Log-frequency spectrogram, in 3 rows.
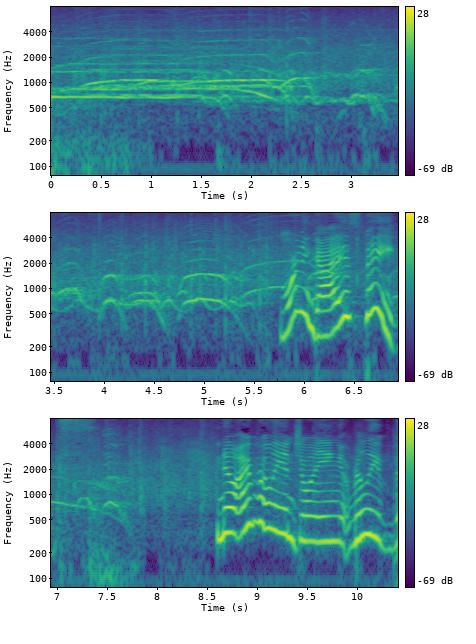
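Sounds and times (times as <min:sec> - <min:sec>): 
audience cheering: 0:00.0 - 0:08.2
audience applause: 0:00.0 - 0:09.2
speech: 0:05.8 - 0:07.3, 0:08.6 - 0:10.4.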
